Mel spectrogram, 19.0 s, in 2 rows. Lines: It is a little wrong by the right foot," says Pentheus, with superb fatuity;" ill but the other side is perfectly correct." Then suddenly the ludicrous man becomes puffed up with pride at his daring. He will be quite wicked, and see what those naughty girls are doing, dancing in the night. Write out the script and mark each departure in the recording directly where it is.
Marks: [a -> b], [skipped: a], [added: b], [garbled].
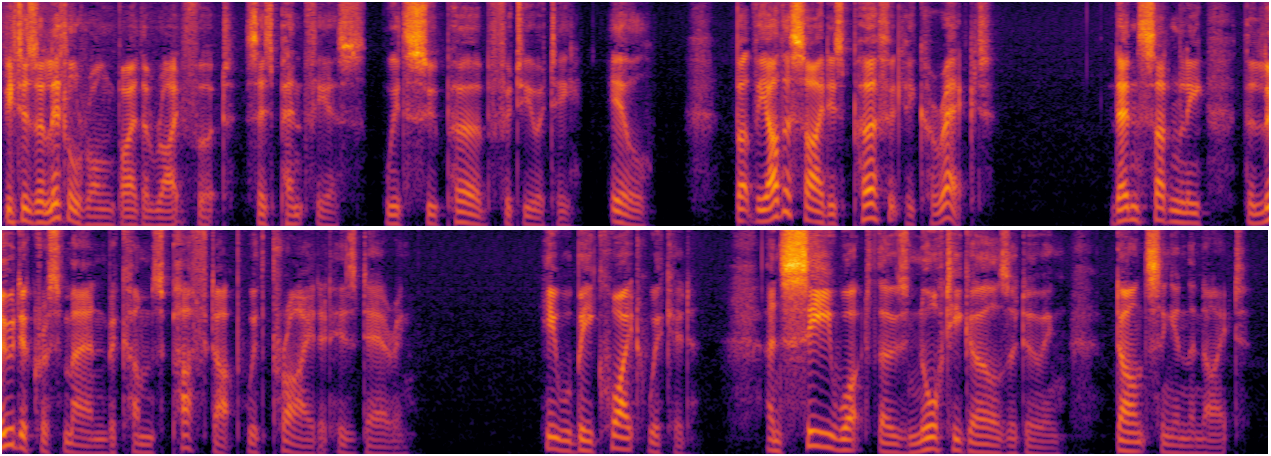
It is a little wrong by the right foot," says Pentheus, with superb fatuity;" ill but the other side is perfectly correct." Then suddenly the ludicrous man becomes puffed up with pride at his daring. He will be quite wicked, and see what those naughty girls are doing, dancing in the night.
